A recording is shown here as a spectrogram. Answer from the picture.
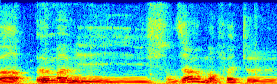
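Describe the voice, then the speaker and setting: Slow-paced and fairly low-pitched, a man speaks in a dark, mellow tone. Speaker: sound engineer and entrepreneur. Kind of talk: casual chat.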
